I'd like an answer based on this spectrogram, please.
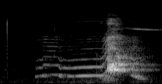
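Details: Playful female pet dog trying to start a play-fight with a sleeping dog in the morning: a thin, steady whine for about two-thirds of a second, then one loud sharp bark that trails off. Its owner then tells her to stop.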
